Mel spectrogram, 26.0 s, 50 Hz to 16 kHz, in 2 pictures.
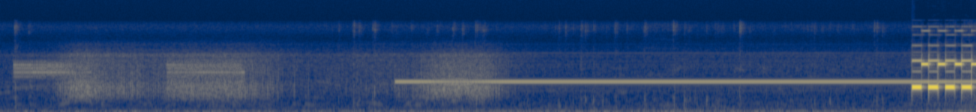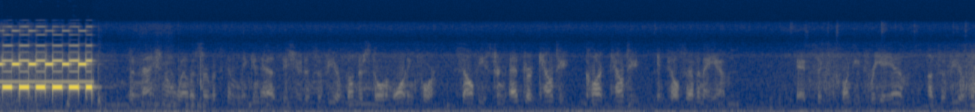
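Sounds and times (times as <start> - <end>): steady warning alarm tone: 5.3 - 14.4.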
